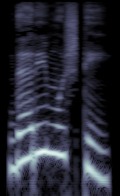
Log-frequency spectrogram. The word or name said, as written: ಧರ್ಮಿಷ್ಠ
